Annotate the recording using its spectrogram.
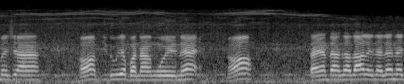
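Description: A man talking in short phrases with brief pauses, over a steady faint background hiss.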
